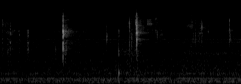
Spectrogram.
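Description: Small plastic clicks and ticks as the battery cover is slid off the front of a plastic magnetic door/window entry alarm: one sharp click just over half a second in, then a few lighter ticks.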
